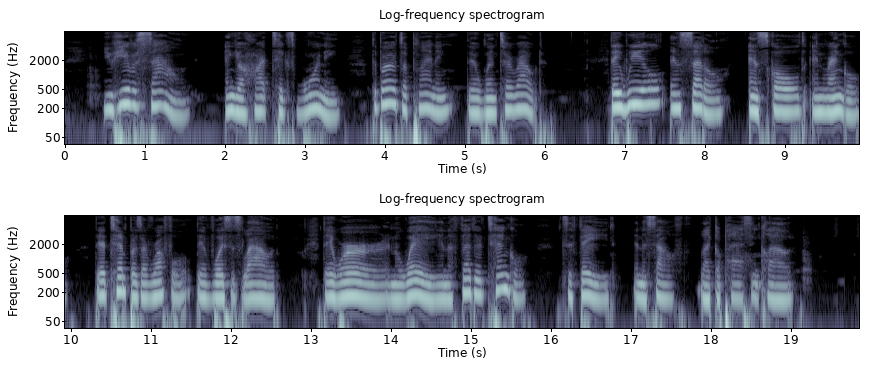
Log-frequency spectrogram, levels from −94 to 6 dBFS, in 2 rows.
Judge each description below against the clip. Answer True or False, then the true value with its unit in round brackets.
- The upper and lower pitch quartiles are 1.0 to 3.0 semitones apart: False (4.0 semitones)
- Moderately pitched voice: True (165 Hz)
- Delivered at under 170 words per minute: True (140 wpm)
